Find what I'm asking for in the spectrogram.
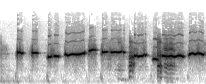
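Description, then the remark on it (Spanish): A person whistles a short, lively tune, a quick series of clear, steady notes with brief breaks between them and a few rising and falling slides, with no talking. “¿Y sabes cantar o silbar así?”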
